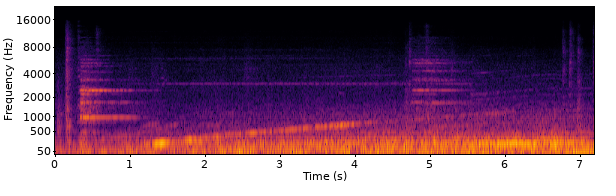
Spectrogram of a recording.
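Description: A tram motor whines, rising in pitch as it speeds up.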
